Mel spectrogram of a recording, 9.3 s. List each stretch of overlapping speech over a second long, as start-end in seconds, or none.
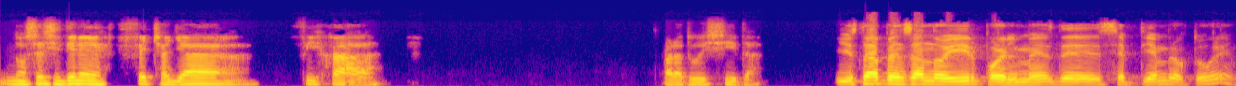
none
